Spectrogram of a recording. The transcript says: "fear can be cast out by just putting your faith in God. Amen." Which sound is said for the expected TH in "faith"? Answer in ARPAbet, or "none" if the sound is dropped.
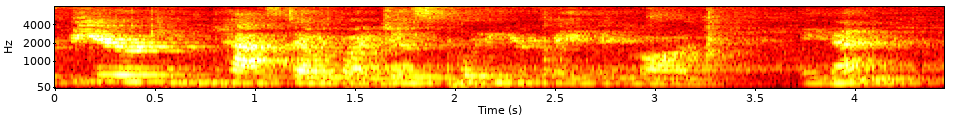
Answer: TH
